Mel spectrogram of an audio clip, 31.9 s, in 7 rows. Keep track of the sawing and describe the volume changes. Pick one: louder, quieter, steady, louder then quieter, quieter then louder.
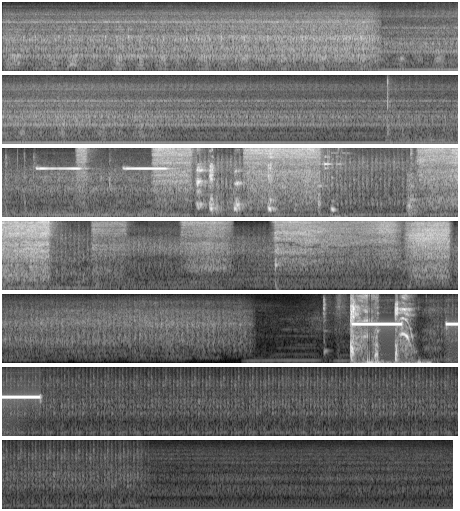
quieter.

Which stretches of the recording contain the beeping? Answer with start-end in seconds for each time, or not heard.
8.4-10.9, 21.4-23.2.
